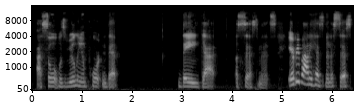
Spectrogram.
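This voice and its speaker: A woman's voice: on the low side, creaky, pushed and bright. A woman in her forties hosting a podcast, talking candidly in a chatty way and correcting herself as she goes. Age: 40s. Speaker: podcast host. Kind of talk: casual conversation.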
